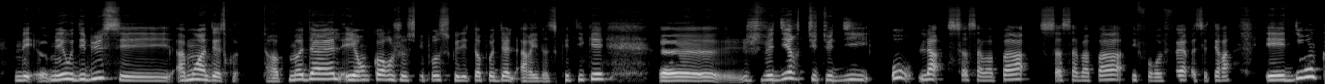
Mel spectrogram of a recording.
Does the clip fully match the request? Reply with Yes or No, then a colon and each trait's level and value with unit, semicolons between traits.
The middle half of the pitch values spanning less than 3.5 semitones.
No: average, 3.8 semitones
